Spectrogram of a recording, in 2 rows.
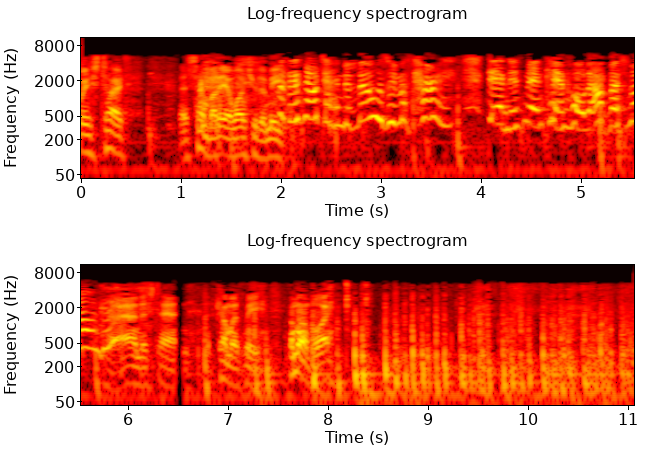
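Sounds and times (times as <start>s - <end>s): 
speech: 0.0s - 8.2s
horse hooves clip-clopping: 4.6s - 11.0s.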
